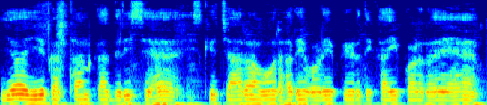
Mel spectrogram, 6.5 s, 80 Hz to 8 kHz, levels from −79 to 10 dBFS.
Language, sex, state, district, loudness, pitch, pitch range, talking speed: Hindi, male, Jharkhand, Deoghar, -17 LUFS, 120 Hz, 115-120 Hz, 150 wpm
